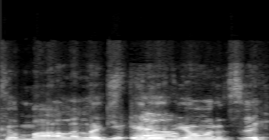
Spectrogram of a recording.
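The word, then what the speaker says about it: Kamala: in San Francisco that what we called her Camala Camala look you can't you to you can't say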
